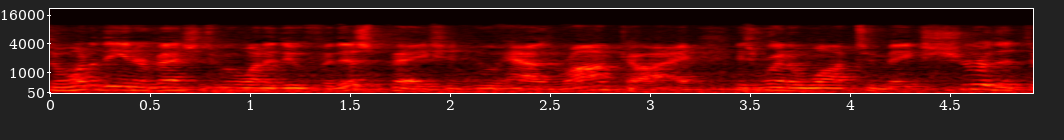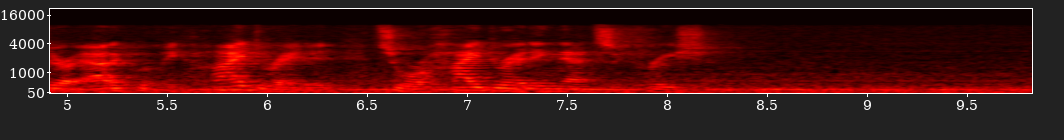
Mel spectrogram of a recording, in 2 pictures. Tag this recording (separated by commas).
Speech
